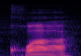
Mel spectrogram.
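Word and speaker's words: !Xóõ: And it's a language that starts with an exclamation mark, spelled exclamation mark XOO with some crazy things in there. Pronounced qua.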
